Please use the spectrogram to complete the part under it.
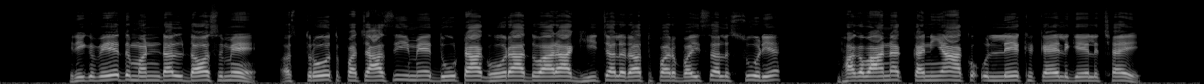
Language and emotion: Maithili, neutral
